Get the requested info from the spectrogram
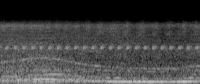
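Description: Tadano 30-ton crane's cab warning buzzer beeping rapidly at a high pitch, about six beeps a second, cutting off at the very end. It is the end-of-stroke alarm, sounding with the hook block hoisted up near the boom head.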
